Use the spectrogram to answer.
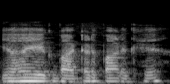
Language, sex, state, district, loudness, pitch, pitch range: Hindi, male, Bihar, Jahanabad, -18 LUFS, 145 Hz, 145-150 Hz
